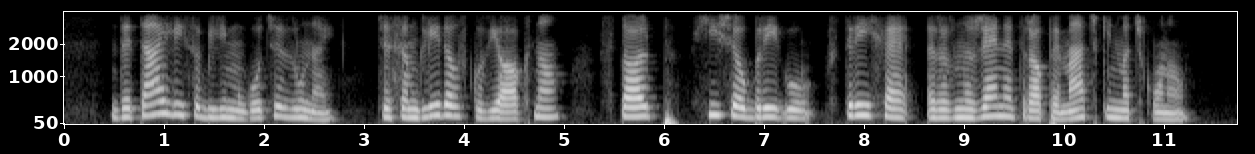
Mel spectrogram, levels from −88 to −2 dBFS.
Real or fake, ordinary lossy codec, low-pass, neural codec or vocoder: real; none; 3.6 kHz; none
